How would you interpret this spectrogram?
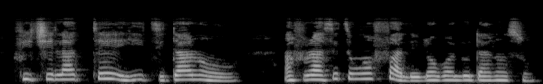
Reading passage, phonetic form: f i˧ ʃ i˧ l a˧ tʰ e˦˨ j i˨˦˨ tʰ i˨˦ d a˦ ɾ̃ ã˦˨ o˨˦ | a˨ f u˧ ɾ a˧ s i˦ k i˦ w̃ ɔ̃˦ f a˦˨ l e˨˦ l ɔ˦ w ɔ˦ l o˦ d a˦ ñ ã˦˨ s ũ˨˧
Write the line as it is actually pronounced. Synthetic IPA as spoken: f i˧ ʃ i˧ l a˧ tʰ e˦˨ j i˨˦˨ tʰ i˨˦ d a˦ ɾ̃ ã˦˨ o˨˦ | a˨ f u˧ ɾ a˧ s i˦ t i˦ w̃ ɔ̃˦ f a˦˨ l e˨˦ l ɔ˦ w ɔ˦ l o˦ d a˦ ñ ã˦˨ s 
